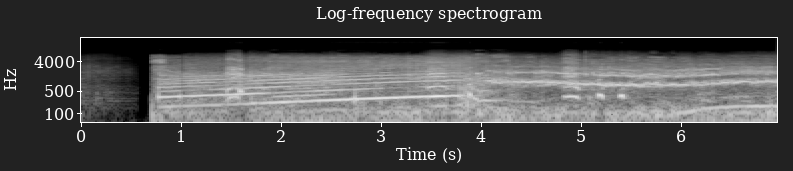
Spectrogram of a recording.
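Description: Small motor vehicle engine, likely a scooter's, accelerating: it starts abruptly less than a second in and rises in pitch for about three seconds, then settles into a high wavering whine over a low steady hum.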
